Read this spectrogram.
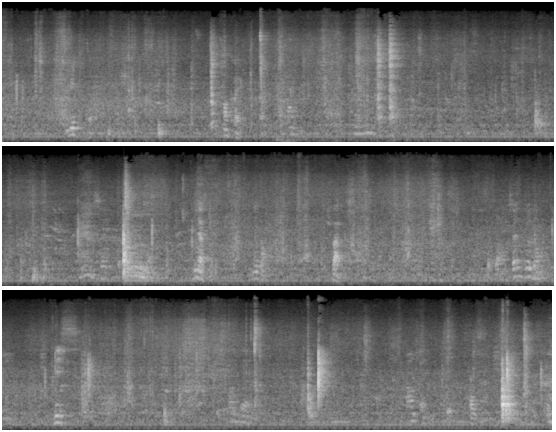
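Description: A cue strikes a billiard ball with a short tap.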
